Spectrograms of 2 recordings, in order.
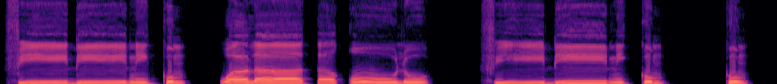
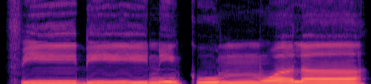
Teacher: pastikan mim yang mati tu ada unsur dengung aslinya tu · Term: izhar syafawi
